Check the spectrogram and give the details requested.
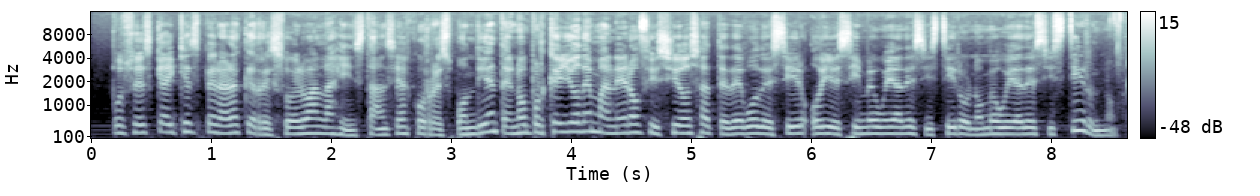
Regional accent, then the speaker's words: Mexico; yo como mexicana

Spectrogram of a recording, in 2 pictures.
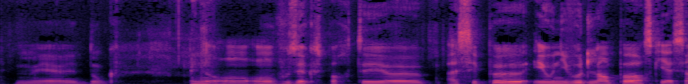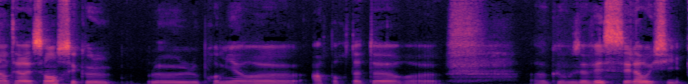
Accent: France; en tant que française

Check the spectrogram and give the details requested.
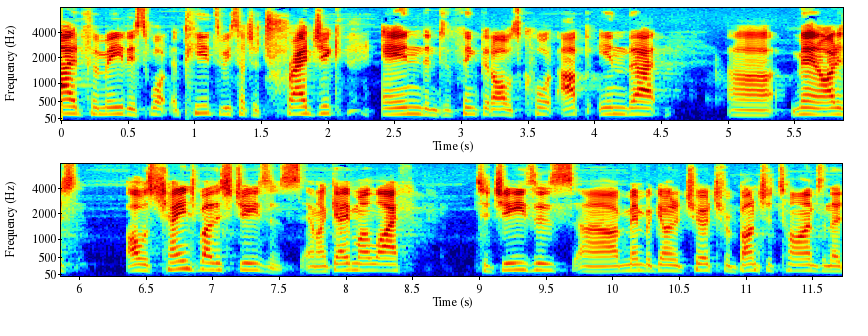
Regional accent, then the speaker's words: Melbourne, Victoria, Australia; I grew up in Melbourne, lived in Melbourne my whole life

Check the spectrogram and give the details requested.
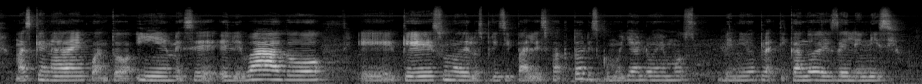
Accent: Mexico; que no tenemos la cultura como, como mexicano de, tratarnos

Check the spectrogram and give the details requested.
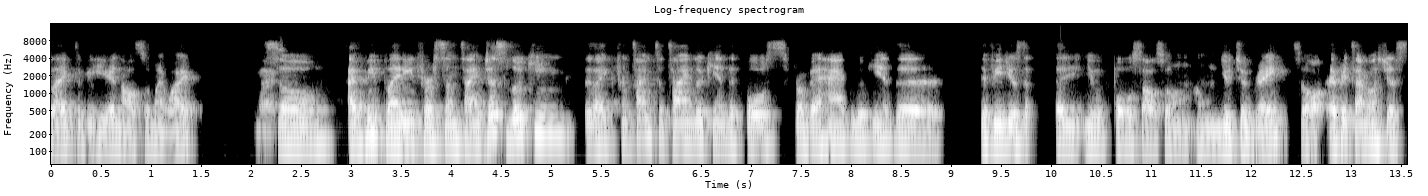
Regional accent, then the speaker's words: Recife, Pernambuco, Brazil; moved away as an adult; I'm from Brazil, more specifically from Recife in the northeast of Brazil.

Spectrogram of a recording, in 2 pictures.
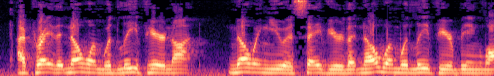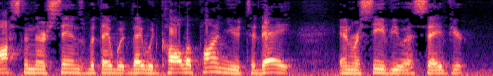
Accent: United States; as an American

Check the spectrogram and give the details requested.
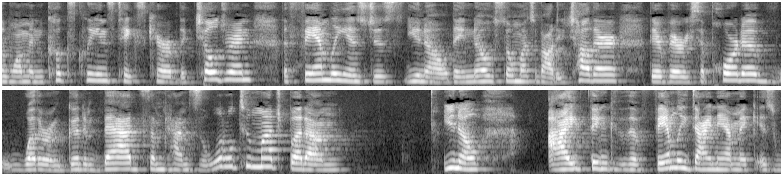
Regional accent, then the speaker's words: Springfield, Massachusetts, United States; I grew up in Springfield, Massachusetts. I was born and raised there

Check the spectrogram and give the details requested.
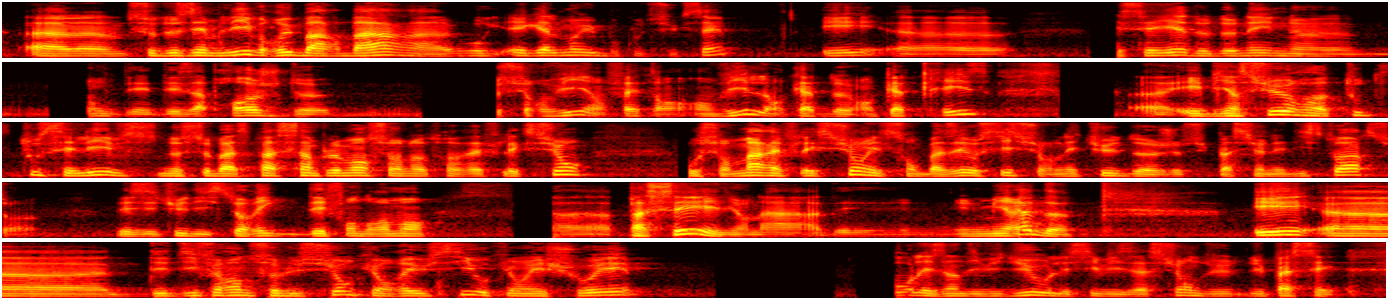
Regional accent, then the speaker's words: Switzerland; je suis suisse d'origine italienne

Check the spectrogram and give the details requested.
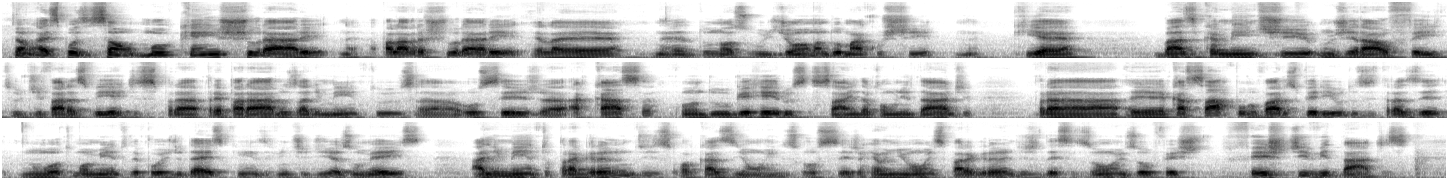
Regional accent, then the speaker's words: Raposa Serra do Sol, Roraima, Brazil; Eu sou da Raposa e Serra do Sol

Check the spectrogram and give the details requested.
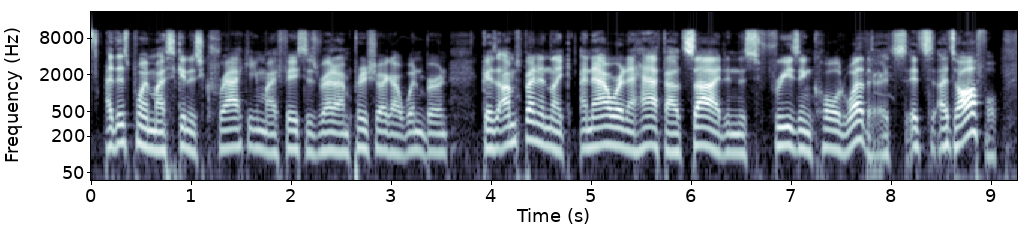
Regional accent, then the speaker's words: Bayonne, New Jersey, United States; I live in my hometown of Bayonne, New Jersey

